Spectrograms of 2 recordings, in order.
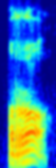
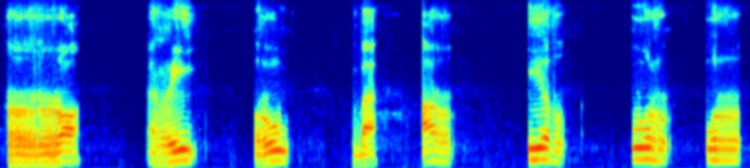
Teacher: তাকরার হলো র, এই যে র, র, এই যে একটা আওয়াজ হচ্ছে, র, রি, রু, বা আর, ইর, উর, উর, এই যে জিহ্বার আগাটা একটা কম্পন হয়ে বারবার উপরের তালুকে স্পর্শ করে, প্রত্যেকবার খন্ড খন্ড ছোট ছোট রয়ের জন্ম হয়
